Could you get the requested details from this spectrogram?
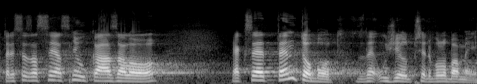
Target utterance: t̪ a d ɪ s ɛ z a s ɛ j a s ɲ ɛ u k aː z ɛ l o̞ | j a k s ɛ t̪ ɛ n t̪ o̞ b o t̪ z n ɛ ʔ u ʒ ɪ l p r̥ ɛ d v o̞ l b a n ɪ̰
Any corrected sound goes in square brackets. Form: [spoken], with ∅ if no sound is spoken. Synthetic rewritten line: t̪ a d ɪ s ɛ z a s ɛ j a s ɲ ɛ u k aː z [a] l o̞ | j a k s ɛ t̪ ɛ n t̪ o̞ b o t̪ z n ɛ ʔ u ʒ ɪ l p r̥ ɛ d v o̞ l b a [m] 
